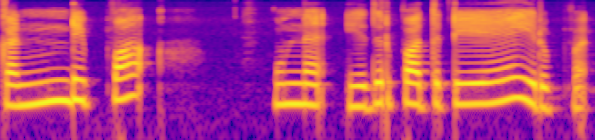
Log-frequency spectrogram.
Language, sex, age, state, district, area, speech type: Tamil, female, 18-30, Tamil Nadu, Tirupattur, urban, read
